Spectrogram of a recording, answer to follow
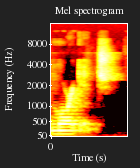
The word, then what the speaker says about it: mortgage: debt knee subtle knife thumb known ballet and mortgage did you get all of those correct so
